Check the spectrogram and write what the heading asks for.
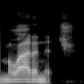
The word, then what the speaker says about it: Maladinich: True Radiance by Lisa Maladinich Madinich if you're looking for the pronunciation Maladinich So, um, there is the pronunciation for her name.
